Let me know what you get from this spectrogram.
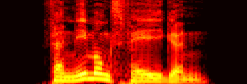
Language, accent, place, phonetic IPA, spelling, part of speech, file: German, Germany, Berlin, [fɛɐ̯ˈneːmʊŋsˌfɛːɪɡn̩], vernehmungsfähigen, adjective, De-vernehmungsfähigen.ogg
- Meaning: inflection of vernehmungsfähig: 1. strong genitive masculine/neuter singular 2. weak/mixed genitive/dative all-gender singular 3. strong/weak/mixed accusative masculine singular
